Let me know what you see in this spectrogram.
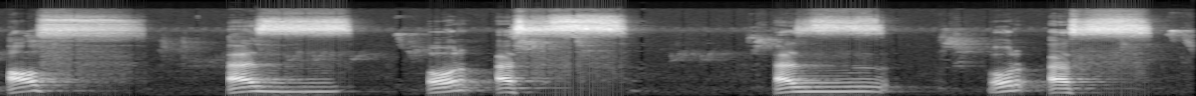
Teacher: صفیریہ مطلب اس صفت کا یہ ہے کہ ان کے ادا کے وقت ایک تیز آواز مثل سیٹی کے نکلتی ہے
